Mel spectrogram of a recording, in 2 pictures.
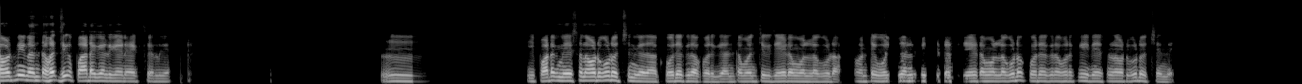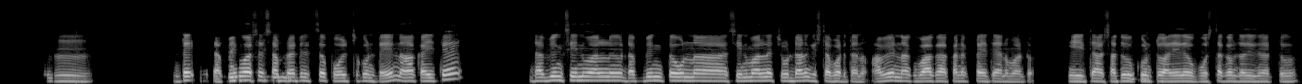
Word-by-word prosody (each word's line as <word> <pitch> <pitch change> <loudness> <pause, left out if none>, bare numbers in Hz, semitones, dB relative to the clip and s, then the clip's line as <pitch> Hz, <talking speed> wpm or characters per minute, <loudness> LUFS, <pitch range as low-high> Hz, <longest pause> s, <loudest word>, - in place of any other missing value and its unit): కాబట్టి, 185 +4 +5
నేను 195 -3 +5
అంత 180 - 0
మంచిగా 195 +2 +3
పాడగలిగాను 165 -3 +2
యాక్చువల్‌‌గా. 135 0 -7 2.1
హ్మ్. 140 -3 -4 1.1
ఈ - - -4
పాటకి 170 +3 +3
నేషనల్ 170 +2 +3
అవార్డ్ 180 0 +5
కూడా 195 - +5
వచ్చింది 160 -1 -3
కదా! 135 -1 +3
కొరియోగ్రాఫర్‌‌కి 140 -4 0
అంత 125 +2 -6
మంచిగా 135 +1 -3
చేయడం 140 0 +1
వల్ల 130 -1 -2
గూడా. 125 -1 -3 0.2
అంటే 135 +3 -4
ఒరిజినల్ 150 +1 -2
టిప్పిటపి 145 0 -6
చేయడం 145 +1 0
వల్ల 145 +1 -1
గూడా 190 +3 +1
కొరియోగ్రాఫర్‌కి 145 0 -3
నేషనల్ 145 +1 -3
అవార్డ్ 140 0 -3
గూడా 160 -2 -1
వచ్చింది. 125 -3 -8 1.8
హ్మ్. 140 -1 -3 1.0
అంటే 130 +8 +3 0.3
డబ్బింగ్ 170 +8 +1
వర్సెస్ 185 -2 +3
సబ్‌టైటిల్స్‌తో 170 0 +1
పోల్చుకుంటే, 150 -1 -1 0.2
నాకైతే 160 +6 +2 0.9
డబ్బింగ్ 180 +2 +2
సినిమాలను 180 -1 +3
డబ్బింగ్‌తో 175 +3 +1
ఉన్న 170 0 +1 0.4
సినిమాలనే 170 +2 +2
చూడడానికి 165 +1 +1
ఇష్టపడతాను. 135 -3 -1
అవే 170 +5 +3
నాకు 145 -3 -2
బాగా 150 0 +3
కనెక్ట్ 140 -1 -2
అయితాయనమాట. 130 -2 -3 0.5
ఈట 135 -2 -3 0.2
చదువుకుంటూ 145 0 0
అదేదో 140 +1 +2
పుస్తకం 140 +1 -2
చదివినట్టు, 130 -1 -3
150 Hz, 125 wpm, -23 LUFS, 140-170 Hz, 2.1 s, కాబట్టి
